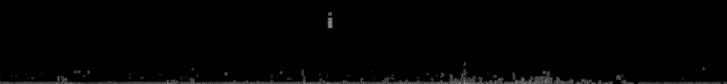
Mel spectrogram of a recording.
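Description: A man speaks calmly into a microphone in a room.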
